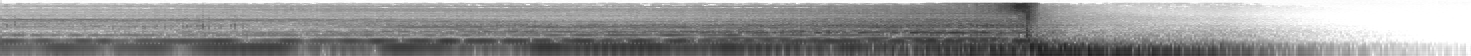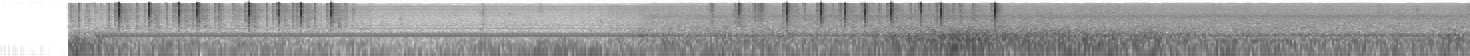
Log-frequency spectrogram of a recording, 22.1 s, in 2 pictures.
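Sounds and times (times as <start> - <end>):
low rumble and hum: 0.0 - 9.9, 11.6 - 22.0
typewriter key clacks: 11.6 - 13.7, 16.4 - 18.6.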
